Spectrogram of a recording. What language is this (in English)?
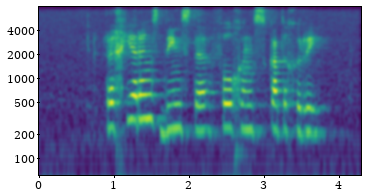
Afrikaans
